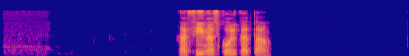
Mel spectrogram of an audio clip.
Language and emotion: Russian, neutral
